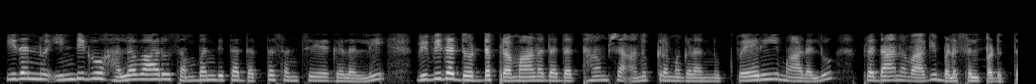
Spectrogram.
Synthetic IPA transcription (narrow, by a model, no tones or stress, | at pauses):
id̪ɐnːuʔind̪iɡuːɦɐlɐʋaːɾusɐmbɐnd̪ʱit̪ɐd̪ɐt̪ːɐsɐɲt͡ʃɐjɐɡɐɭɐlːiʋiʋid̪ʱɐd̪ɔɖːɐpɾɐmaːɳɐd̪ɐd̪ɐt̪ʰːaːmʂɐ̰ʔɐ̰nukɾɐmɐɡɐɭɐnːukʋeːɾimaːɽɐlupɾɐd̪ʱaːnɐʋaːɡibɐɭɐsɐlpɐɽut̪ːɐ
